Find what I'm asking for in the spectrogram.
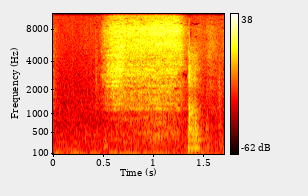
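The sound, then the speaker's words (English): A wooden table kicked during a tabletop game gives a rough scraping rub that lasts under a second, then one sharp wooden knock, with no talking. “Kicking the table. Oh, yeah. My bad.”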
